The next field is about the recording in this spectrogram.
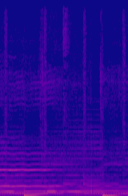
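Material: Nothing is struck.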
